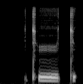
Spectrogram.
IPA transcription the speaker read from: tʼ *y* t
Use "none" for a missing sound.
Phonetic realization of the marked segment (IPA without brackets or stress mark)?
y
